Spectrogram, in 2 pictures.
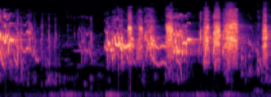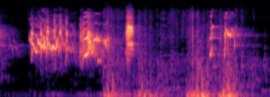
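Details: Budgerigar chattering with dense, scratchy high warbles in two long bursts, then a few low thumping knocks near the end.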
